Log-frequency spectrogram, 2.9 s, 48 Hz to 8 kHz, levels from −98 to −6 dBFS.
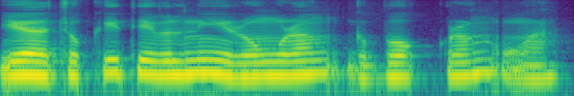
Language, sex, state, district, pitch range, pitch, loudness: Garo, male, Meghalaya, South Garo Hills, 140-160 Hz, 150 Hz, -18 LUFS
